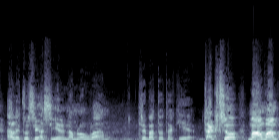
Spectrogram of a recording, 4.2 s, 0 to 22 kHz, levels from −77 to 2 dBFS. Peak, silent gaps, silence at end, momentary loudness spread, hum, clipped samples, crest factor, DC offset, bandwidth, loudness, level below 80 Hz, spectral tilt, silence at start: 0 dBFS; none; 0 s; 14 LU; none; under 0.1%; 16 dB; under 0.1%; 15 kHz; -15 LUFS; -50 dBFS; -3 dB/octave; 0 s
